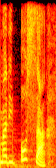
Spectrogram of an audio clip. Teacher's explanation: En mariposa, la sílaba tónica es la anteúltima, es po. Mariposa es una palabra grave, ahí ve...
